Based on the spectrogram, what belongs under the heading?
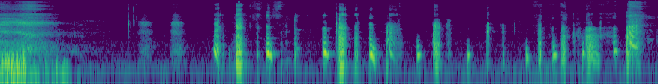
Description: When the tickle is so deep up your nose it makes you sneeze uncontrollably rapidly 🤧🤧🤧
